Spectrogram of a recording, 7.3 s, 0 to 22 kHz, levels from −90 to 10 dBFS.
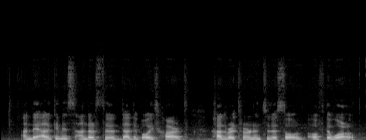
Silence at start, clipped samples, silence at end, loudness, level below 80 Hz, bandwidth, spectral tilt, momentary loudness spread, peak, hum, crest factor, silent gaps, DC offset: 0.45 s; under 0.1%; 0.25 s; -26 LUFS; -66 dBFS; 12 kHz; -8 dB/octave; 7 LU; -8 dBFS; none; 16 dB; none; under 0.1%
